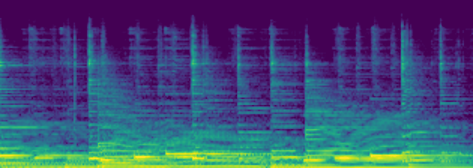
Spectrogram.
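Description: Background music of plucked acoustic guitar, a run of picked notes over a sustained low bass.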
